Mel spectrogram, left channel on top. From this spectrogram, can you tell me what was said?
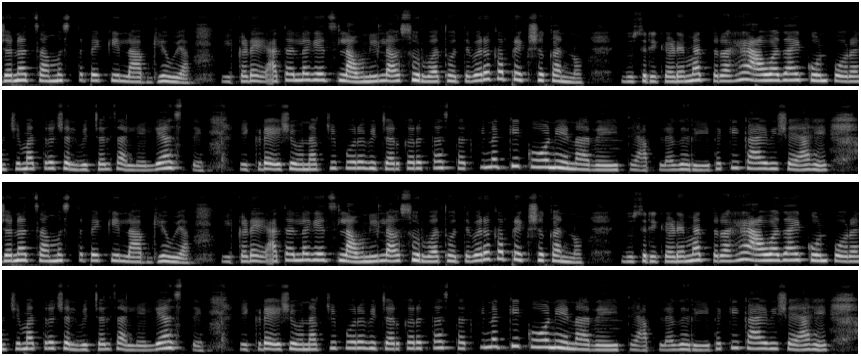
मस्तपैकी लाभ घेऊया. इकडे आता लगेच लावणीला सुरुवात होते बरं का प्रेक्षकांनो. दुसरीकडे मात्र हे आवाज ऐकून पोरांची मात्र चलबिचल चाललेली असते. इकडे शिवनागची पोरं विचार करत असतात की नक्की कोण येणार रे इथे आपल्या घरी, नक्की काय विषय आहे.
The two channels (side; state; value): both; identical; correlation 1.00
